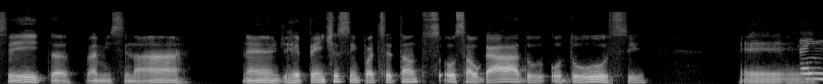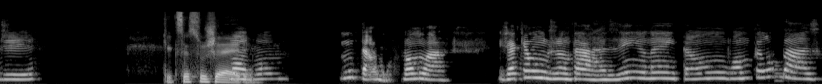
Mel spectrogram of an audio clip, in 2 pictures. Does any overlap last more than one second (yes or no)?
no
